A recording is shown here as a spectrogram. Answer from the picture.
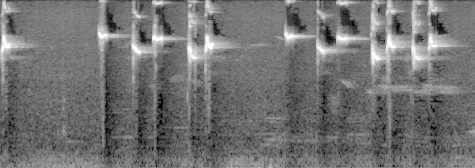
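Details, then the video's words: Strong Kemade 'cit' calling used as a lure to make other birds answer: repeated high, sharp, downslurred chips in loose groups of two to four, with a brief low rustle. "Suara Burung Cit Kemade GACOR--Pancingan Cit Keres"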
